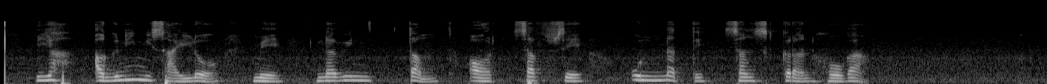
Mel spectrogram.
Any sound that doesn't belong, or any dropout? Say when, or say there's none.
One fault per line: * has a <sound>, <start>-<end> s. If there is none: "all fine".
all fine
